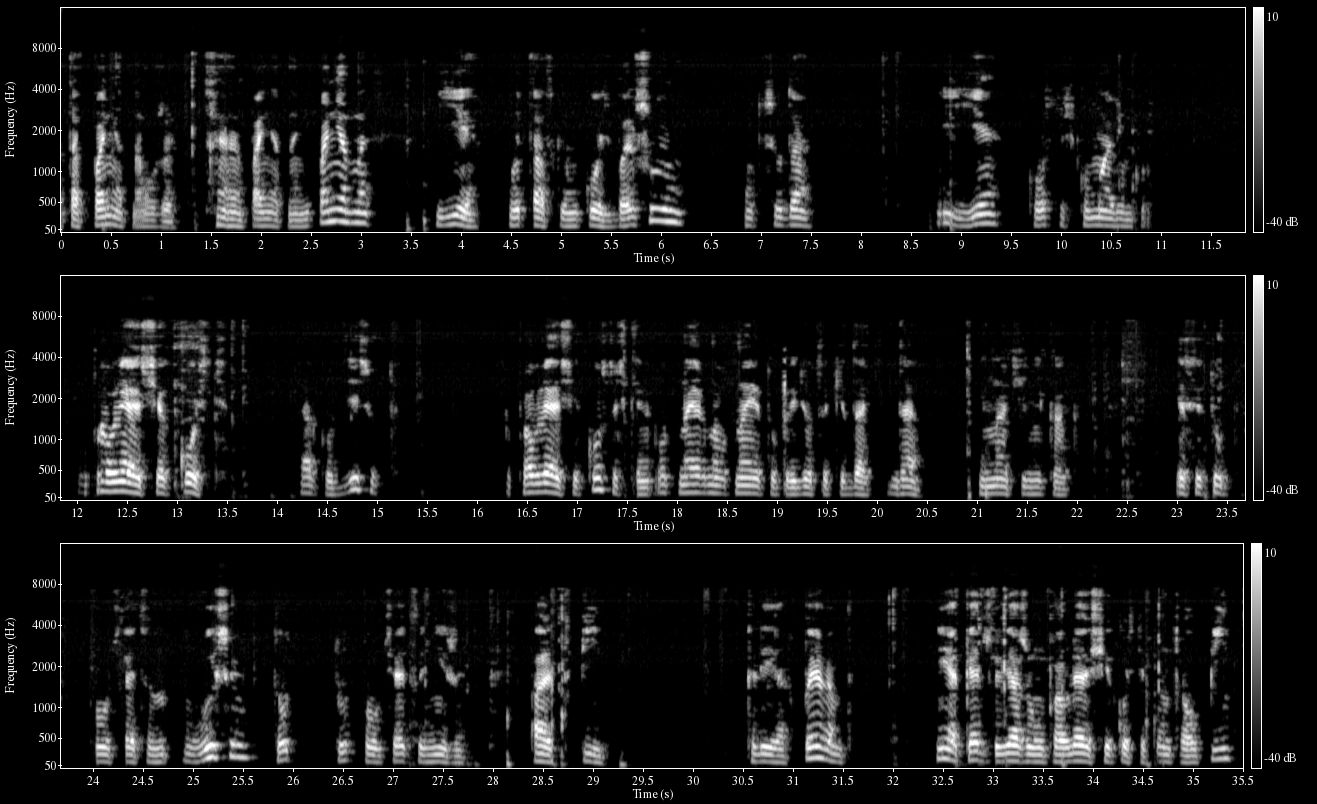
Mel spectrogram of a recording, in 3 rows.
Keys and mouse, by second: 0.5 shift+middle click, 10.7 click, 13.8-15.3 shift+middle drag, 17.4 click, 22.3 click, 23.5 middle click, 27.1 click, 28.5 alt+p, 31.9 click, 32.9 shift+click, 34.5 ctrl+p.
